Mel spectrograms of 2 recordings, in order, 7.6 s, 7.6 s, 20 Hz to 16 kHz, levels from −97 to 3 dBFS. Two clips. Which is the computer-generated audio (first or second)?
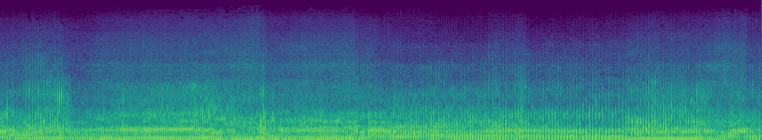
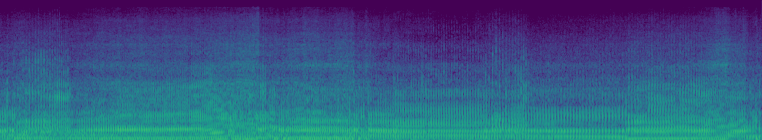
first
